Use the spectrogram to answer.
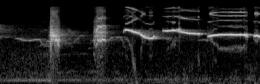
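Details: Oriental magpie-robin song used as training material for songbirds. Two sharp chips are followed by long, clear, loud whistled notes that slur up and down.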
